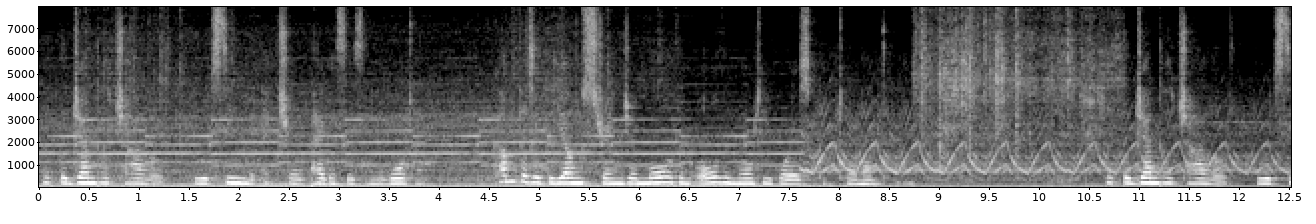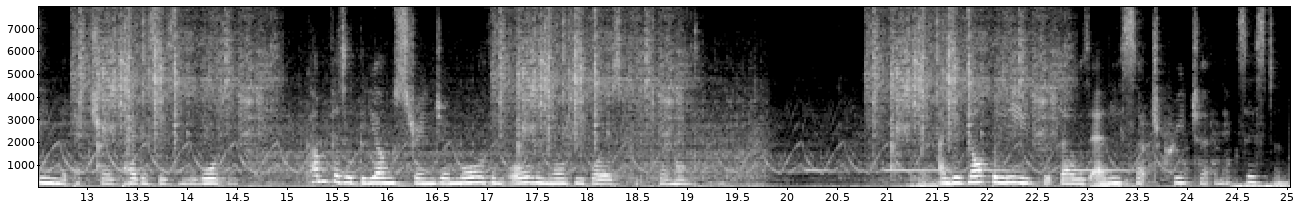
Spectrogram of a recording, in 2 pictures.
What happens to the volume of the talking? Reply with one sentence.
The loudness of the talking stays about the same.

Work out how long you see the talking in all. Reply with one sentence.
You can hear the talking for 21 seconds altogether.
